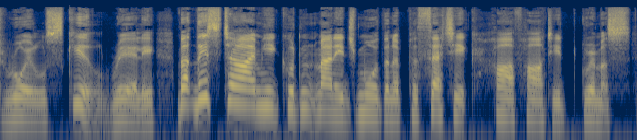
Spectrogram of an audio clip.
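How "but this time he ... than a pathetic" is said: ordinary delivery, nothing marked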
